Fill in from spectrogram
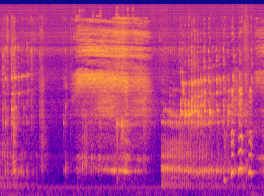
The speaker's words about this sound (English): But here's a video of a koala burp.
